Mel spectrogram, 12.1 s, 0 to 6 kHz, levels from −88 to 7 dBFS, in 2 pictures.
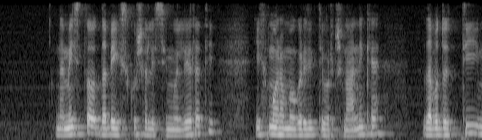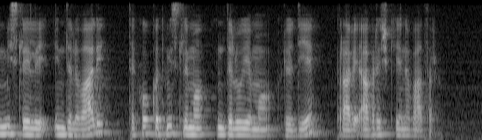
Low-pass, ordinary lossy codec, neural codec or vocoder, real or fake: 5.4 kHz; none; none; real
